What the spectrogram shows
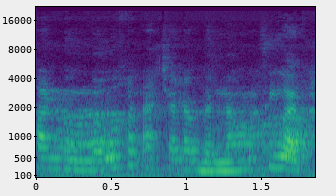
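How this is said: The pitch rises and falls throughout. The delivery makes the audience interested. The speaker calls it right. "itu baru bener tuh karena ada naik turunnya"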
